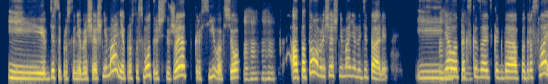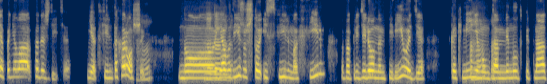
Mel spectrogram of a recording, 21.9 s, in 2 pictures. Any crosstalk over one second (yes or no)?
no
